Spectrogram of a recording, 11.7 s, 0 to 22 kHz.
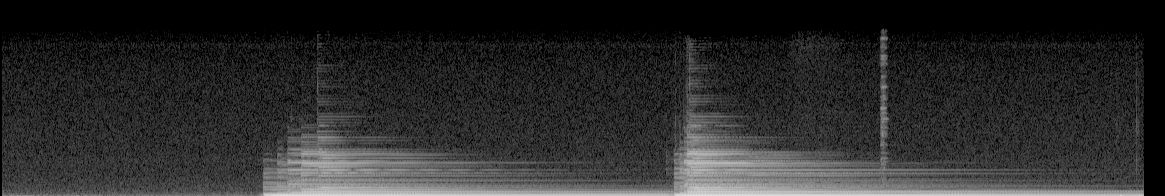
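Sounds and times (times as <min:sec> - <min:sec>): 
guitar playing in C major: 0:02.6 - 0:11.4.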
